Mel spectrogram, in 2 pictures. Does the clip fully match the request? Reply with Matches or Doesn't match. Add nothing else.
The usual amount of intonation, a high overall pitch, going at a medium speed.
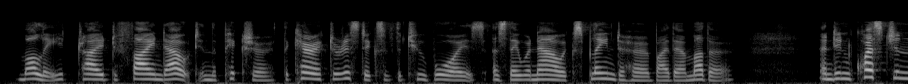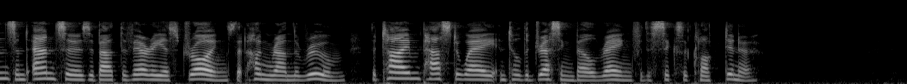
Matches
